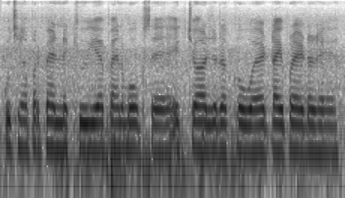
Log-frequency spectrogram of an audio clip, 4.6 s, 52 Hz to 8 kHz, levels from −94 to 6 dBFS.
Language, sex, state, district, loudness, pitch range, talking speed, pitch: Hindi, male, Uttar Pradesh, Shamli, -13 LUFS, 165-175 Hz, 220 wpm, 175 Hz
